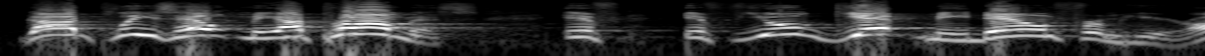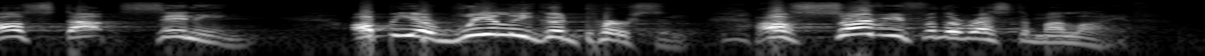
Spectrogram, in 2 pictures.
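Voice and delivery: pleading. Acted. Jack pleads with God.

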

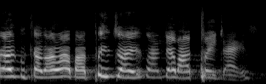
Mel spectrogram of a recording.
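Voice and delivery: high, loud mock child wail; hammed-up child meltdown; whining child tantrum. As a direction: shriek it like a kid who lost their PJs. Child voice continues.

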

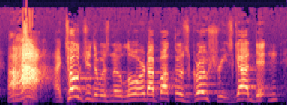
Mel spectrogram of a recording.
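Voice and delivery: loud, high, triumphant taunting; spring out and gloat. Acted. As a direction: neighbor jumping out to mock the lady. Neighbor gloating from the bushes.

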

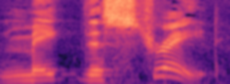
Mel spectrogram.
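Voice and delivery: "Make this straight" spoken very slowly, word by word; slow right down on "Make this straight"; slow deliberate repeat. Shown as a demonstration. Pastor driving the verse home, slow and deliberate. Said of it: "what we're thinking is this".

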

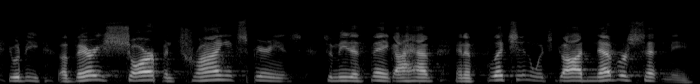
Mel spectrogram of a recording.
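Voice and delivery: loud, high, ringing recitation; preaching a quote. Acted. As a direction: declaim it from the pulpit. Quote read at full force.

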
